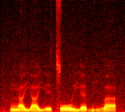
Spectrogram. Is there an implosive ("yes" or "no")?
yes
